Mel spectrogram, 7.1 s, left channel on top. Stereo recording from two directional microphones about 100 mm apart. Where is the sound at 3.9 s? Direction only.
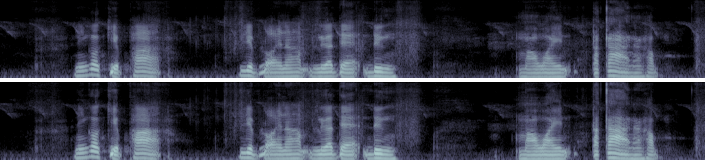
30° left (ahead or behind).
